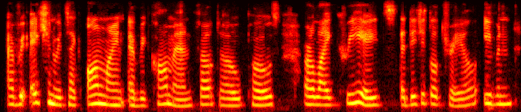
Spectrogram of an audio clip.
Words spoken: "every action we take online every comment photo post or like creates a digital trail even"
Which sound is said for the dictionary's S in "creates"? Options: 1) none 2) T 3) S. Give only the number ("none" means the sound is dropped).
3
